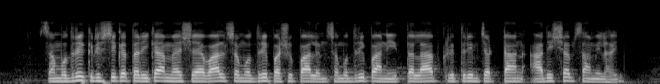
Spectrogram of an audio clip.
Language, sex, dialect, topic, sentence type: Magahi, female, Southern, agriculture, statement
